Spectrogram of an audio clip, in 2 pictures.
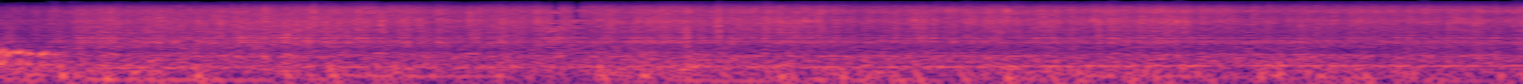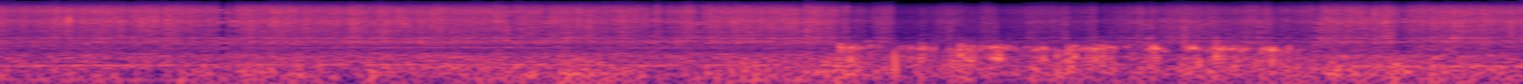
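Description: Wind rushing over the microphone of a rider moving along on an electric unicycle, with a faint steady hum underneath for most of it. The noise turns gustier near the end.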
